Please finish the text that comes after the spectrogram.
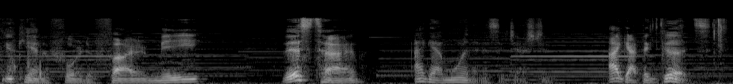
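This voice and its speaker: An actor playing a cocky, excitable working-class dreamer in a radio drama, with slangy, boastful patter. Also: male voice, deep voice, slow pace, long pauses, soft background music, exaggerated voice. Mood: pushy. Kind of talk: old-time radio drama acting.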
